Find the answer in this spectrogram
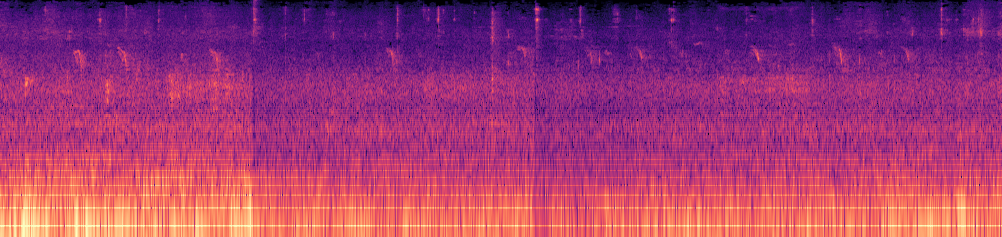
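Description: Small birds chirping: short, high notes that fall in pitch, repeated about once or twice a second. Under them is a low rumble that drops away about two and a half seconds in.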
